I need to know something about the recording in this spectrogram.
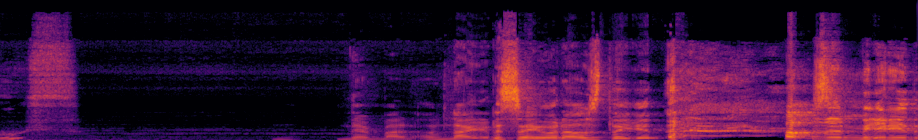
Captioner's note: laughs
